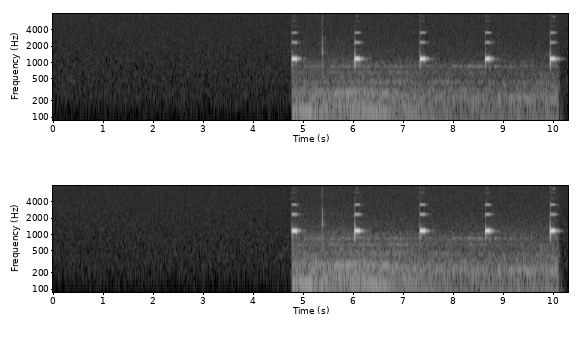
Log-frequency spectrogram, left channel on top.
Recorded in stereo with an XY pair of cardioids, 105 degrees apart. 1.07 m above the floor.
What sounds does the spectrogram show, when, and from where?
4.8 s a camera shutter: 20° right, 0.6 m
